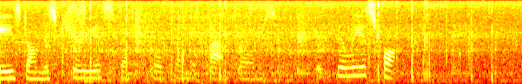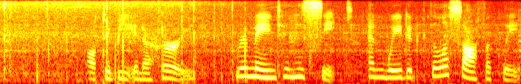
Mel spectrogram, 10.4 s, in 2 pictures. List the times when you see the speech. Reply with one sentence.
You can hear the speech from 0.0 to 4.0 s and from 6.1 to 10.3 s.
